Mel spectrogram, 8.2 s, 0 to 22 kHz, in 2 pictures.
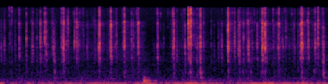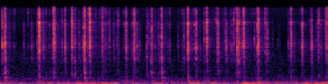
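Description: Fingertips type steadily on a full-size mechanical keyboard with Gateron brown switches, plastic keycaps and a clear acrylic RGB-lit case. The result is a fast, irregular stream of short, dry, bright clacks centred around 2 kHz, with a low rumble underneath and no ring after each press.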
